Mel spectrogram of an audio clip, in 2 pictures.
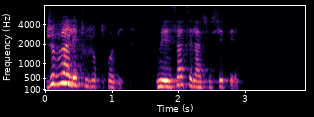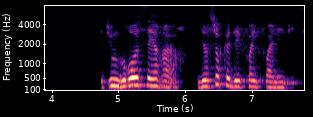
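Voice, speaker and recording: Somewhat breathy and fairly high in pitch, a woman speaks fairly slowly with ordinary pitch variation, big swings in loudness and long, frequent pauses. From Paris, France. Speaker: career coach. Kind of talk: workshop talk. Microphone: different earphones, crackling mic.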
